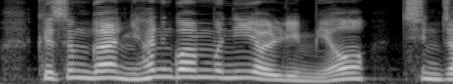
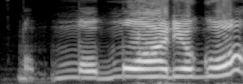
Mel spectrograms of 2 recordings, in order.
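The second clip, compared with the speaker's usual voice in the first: panicked stammer; 11 semitones higher, 10 dB louder than usual. Acted. In-laws panic over creditors.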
